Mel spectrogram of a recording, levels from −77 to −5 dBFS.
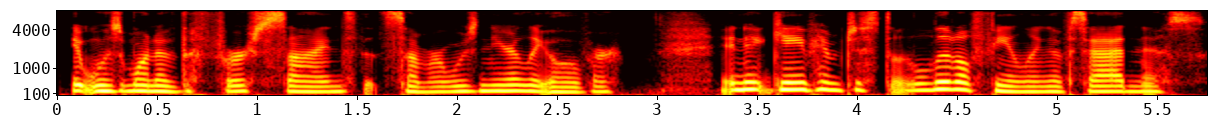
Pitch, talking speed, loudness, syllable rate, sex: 195 Hz, 230 wpm, -18 LUFS, 5.7 syllables/s, female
